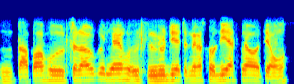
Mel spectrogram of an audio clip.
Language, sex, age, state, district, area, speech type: Assamese, male, 18-30, Assam, Majuli, urban, conversation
